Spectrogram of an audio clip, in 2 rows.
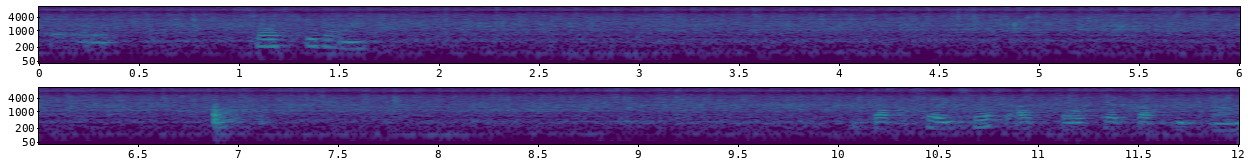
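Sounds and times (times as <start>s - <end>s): food sizzling in a wok: 0.0s - 12.0s
sharp knock: 6.8s - 7.2s.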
